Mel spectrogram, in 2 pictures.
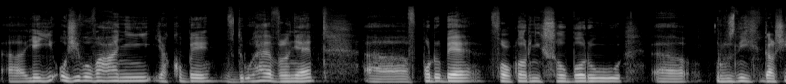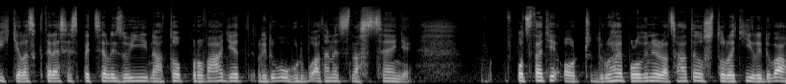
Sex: male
